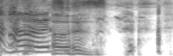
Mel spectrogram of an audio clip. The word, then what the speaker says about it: Hoax: it was called pronounced hose. It is French. It's pronounced hose.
